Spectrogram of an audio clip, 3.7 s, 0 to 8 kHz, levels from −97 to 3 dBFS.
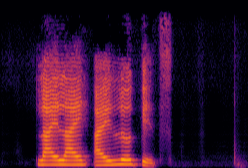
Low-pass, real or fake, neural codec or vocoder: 7.2 kHz; fake; codec, 24 kHz, 0.5 kbps, DualCodec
